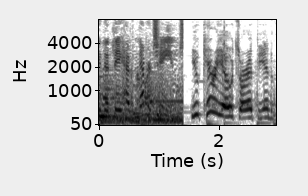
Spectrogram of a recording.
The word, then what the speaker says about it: eukaryotes: or are you sure you're a guide it's pronounced eukaryotes eukaryotes eukaryotes yes eukaryotes all right here's another here's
